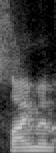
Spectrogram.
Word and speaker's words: Saimon: I think that's one of those ones where it's, spelled Saimon, but it's pronounced Simon.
